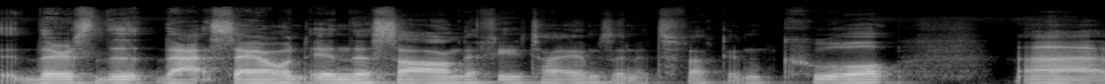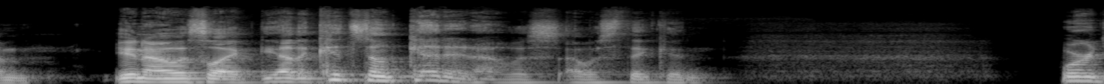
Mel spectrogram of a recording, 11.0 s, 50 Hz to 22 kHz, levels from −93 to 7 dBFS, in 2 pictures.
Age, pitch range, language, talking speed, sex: 20-39, 105-115 Hz, English, 170 wpm, male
